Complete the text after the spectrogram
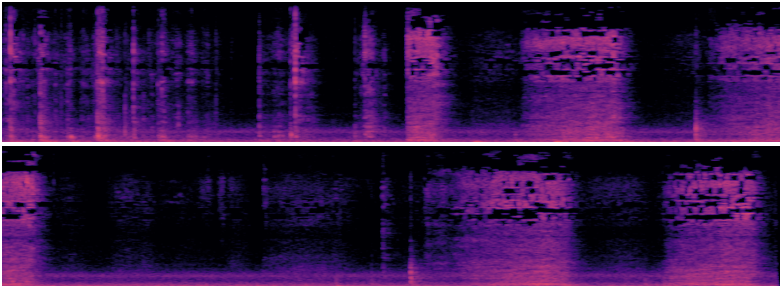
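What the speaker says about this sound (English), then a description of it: "Once the top was dry, I cleaned up the squeeze out and went to work scraping the top." A scraper works across a dried, glued wooden tabletop to remove glue squeeze-out. Long rasping strokes repeat in bursts, close and fairly loud, with no voices.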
